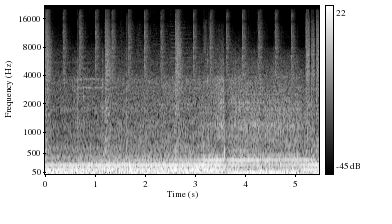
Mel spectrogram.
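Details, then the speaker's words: Car with patched muffler, recorded while driving with window open: very loud raspy exhaust roar and drone. The coated muffler patch failed after about a thousand feet, causing an exhaust leak; owner plans to cut off the exhaust. "so it's [ __ ] loud as hell i guess that is what i'm doing tomorrow i'm going to cut this [ __ ] exhaust off"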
